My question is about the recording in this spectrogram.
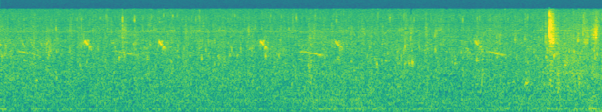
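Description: Quiet outdoor background: a steady low rush with a few faint, short high chirps scattered through it.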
